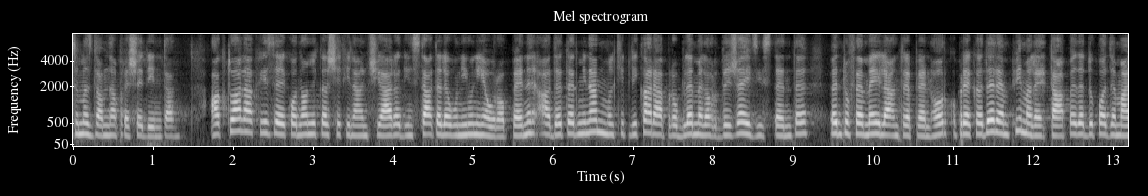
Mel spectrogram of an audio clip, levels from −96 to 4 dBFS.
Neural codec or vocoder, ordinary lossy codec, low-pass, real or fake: codec, 16 kHz, 0.8 kbps, ZipCodec; none; none; fake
